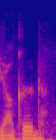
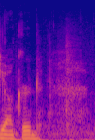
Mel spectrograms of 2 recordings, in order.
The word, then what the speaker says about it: Junker: with a J it's it looks like junker but it's pronounced yunker junkyard without a y yeah that pretty much it's it's pronounced yunker um the Googling of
